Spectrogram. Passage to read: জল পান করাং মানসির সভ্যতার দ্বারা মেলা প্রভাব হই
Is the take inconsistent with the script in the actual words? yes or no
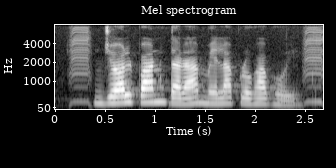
yes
